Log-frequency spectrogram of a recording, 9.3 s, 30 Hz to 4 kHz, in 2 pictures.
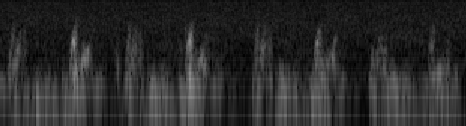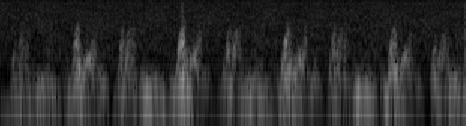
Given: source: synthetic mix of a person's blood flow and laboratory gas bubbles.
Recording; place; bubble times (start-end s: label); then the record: Doppler ultrasound of blood flow; precordium
9.29-9.33 s: bubbles
From the record:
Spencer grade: 1 (occasional bubble signal discernible with the cardiac motion signal, with majority of cardiac periods free of bubbles); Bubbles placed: only in the low amplitude regions of the cardiac cycle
